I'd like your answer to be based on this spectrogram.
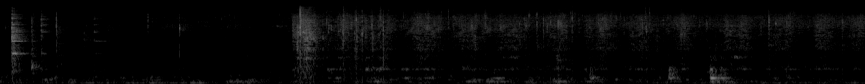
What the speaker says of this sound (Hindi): ऑयल गर्म होने के बाद उसका अंदर हम होल दाना डालती हूँ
